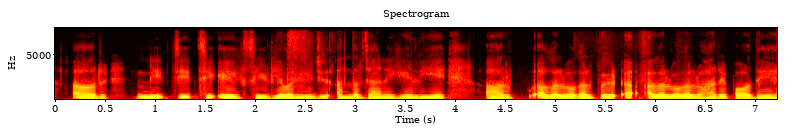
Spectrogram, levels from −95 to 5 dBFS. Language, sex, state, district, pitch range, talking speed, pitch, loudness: Hindi, female, Goa, North and South Goa, 170-180 Hz, 165 wpm, 175 Hz, -21 LUFS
